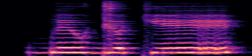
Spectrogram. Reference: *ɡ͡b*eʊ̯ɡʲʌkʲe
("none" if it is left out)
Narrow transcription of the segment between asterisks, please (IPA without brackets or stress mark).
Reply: b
